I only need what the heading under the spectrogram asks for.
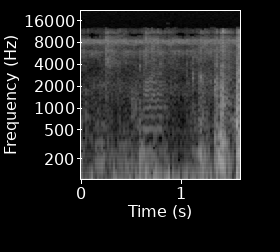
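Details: Proboscis monkeys growl at one another in low, rough, buzzing pulses that rise in intensity toward the end. A person's voice briefly cuts in near the close.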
